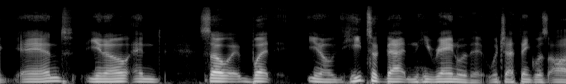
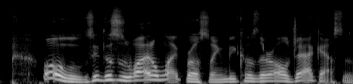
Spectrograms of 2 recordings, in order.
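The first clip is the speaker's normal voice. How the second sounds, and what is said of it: Mocking generic white guy voice. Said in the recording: “that's an incredible impersonation ... my impersonation of like Twitter people who don't like wrestling. ... Generic white guy.”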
